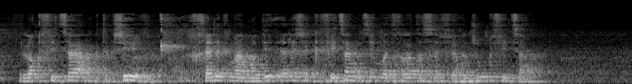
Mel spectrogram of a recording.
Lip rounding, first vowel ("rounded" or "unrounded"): rounded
